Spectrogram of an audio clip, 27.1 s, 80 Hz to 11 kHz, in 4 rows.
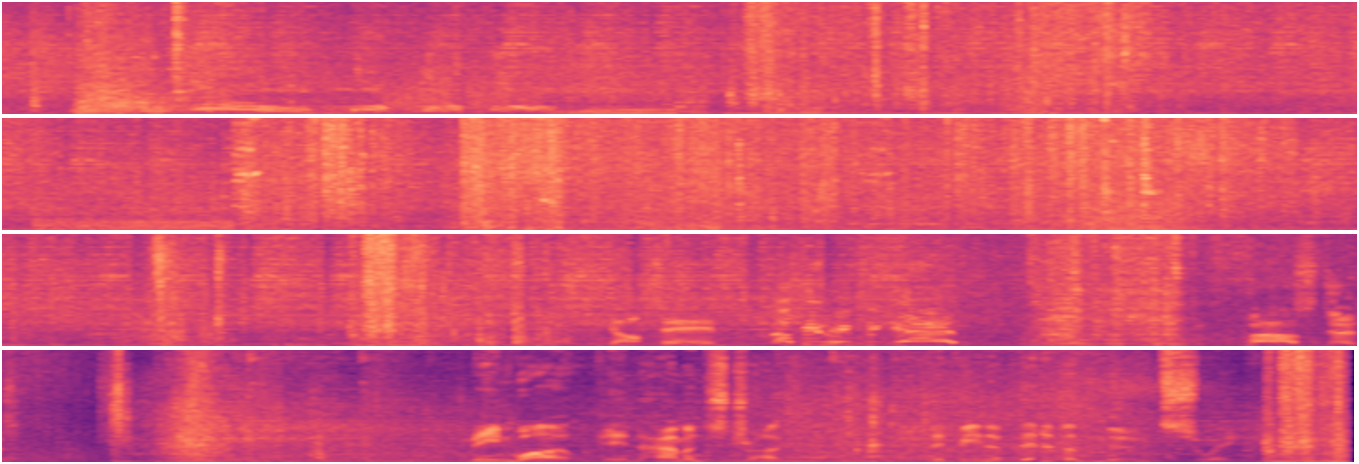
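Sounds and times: large engines revving: 0.0 - 19.2
heavy vehicle crashes: 0.0 - 20.2, 26.6 - 27.0
background music: 0.0 - 27.0.

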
